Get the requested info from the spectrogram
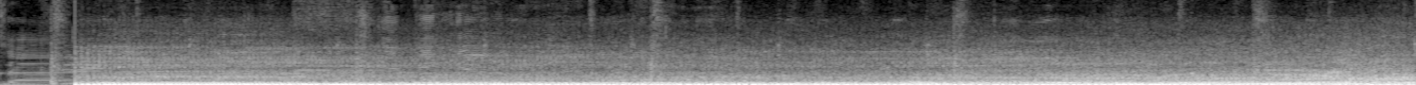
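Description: Motorcycle engine running as the bike rides through traffic, starting abruptly just after the start, its note climbing slowly and steadily as it gathers speed, over a steady rush of noise.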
